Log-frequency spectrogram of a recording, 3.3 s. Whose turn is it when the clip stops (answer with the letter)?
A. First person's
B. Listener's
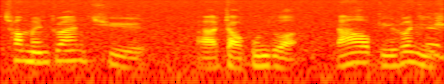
A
